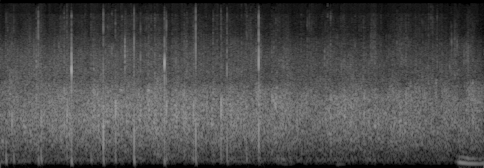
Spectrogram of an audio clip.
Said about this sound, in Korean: 다시 한번 큰 박수 해 주십시오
